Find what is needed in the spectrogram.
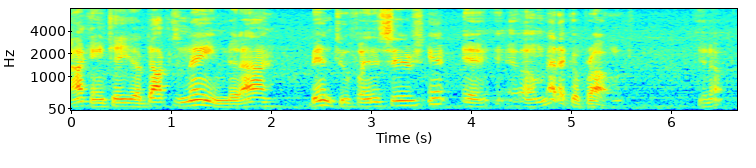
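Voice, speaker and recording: A man with a Southern US accent speaks with long, frequent pauses. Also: medium pitch for a man, ordinary pitch variation, moderate pace. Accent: US South. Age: 70s. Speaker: mayoral candidate. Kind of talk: interview.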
